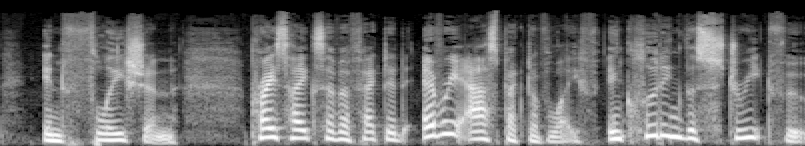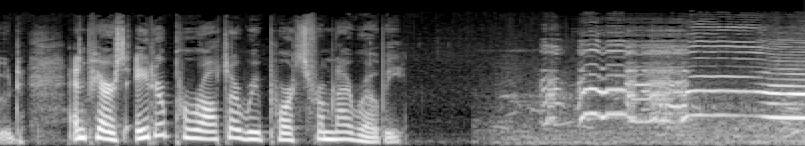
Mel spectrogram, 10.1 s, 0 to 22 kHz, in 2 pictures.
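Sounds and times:
speech: 0:00.0 - 0:07.6, 0:08.4 - 0:08.7
rooster crowing at a chicken shop in Nairobi Kenya: 0:08.1 - 0:10.0.

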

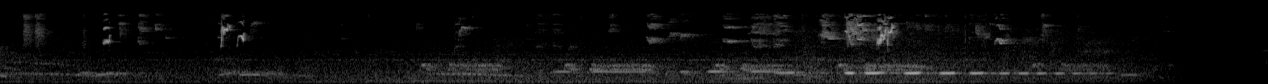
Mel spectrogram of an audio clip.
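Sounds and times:
flock of Fisher's lovebirds chattering with shrill chirps: 0:00.3 - 0:02.7, 0:04.2 - 0:10.9.

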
